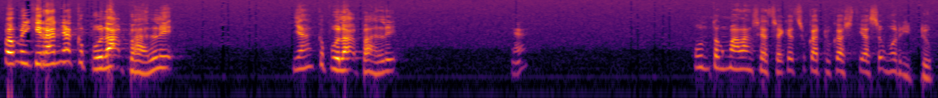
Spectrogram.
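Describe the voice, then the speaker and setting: Bright-voiced priest preaching. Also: male voice, extremely high pitch, moderate pace, pauses often, poor audio. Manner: repetitive rhetorical lists, folksy humor. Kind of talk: sermon.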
